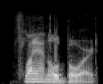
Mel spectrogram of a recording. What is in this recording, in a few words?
"flannelboard", American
